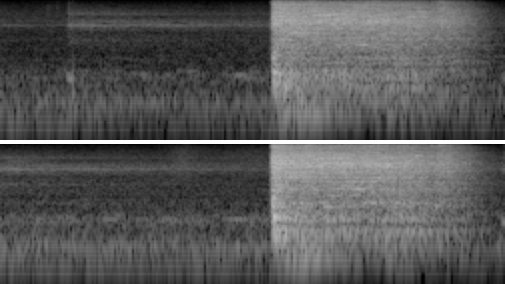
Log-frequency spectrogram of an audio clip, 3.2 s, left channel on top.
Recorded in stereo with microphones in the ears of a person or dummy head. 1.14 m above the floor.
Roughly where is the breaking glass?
Right.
